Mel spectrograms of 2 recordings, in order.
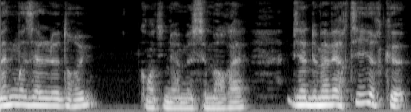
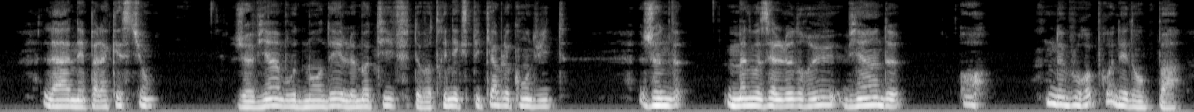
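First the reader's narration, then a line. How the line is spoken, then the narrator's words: Mocking. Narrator (French): dit la jeune femme d'un ton railleur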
